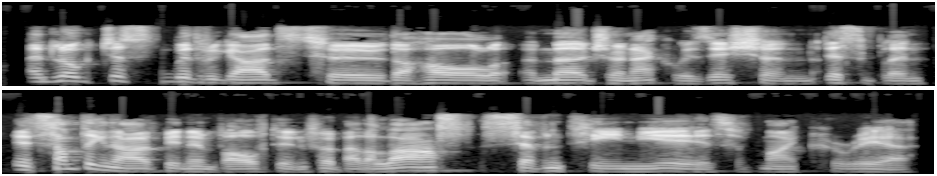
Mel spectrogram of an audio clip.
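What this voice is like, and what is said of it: British accent. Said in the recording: “I think you probably sort of gained from my accent that I originally came from the UK”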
